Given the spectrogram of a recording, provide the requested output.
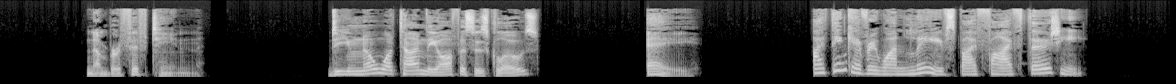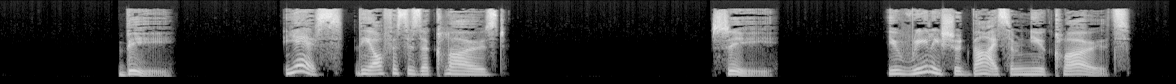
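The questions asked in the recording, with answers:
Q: Do you know what time the offices close?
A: A: I think everyone leaves by 5:30.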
